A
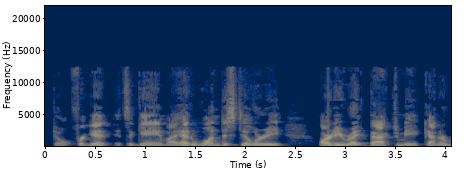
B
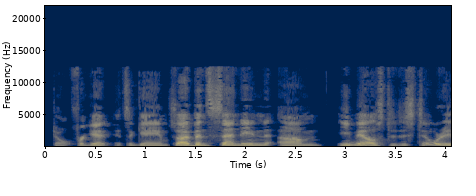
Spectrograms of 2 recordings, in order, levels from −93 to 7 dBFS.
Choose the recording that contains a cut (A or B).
B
